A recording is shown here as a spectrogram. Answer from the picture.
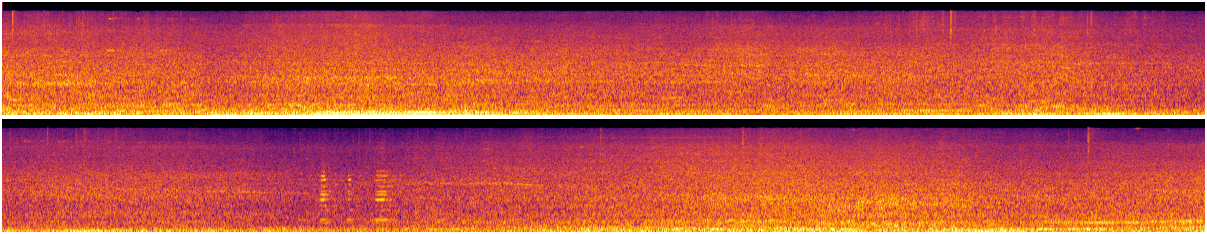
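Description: Road traffic: cars passing with a steady low rumble over a constant hiss, loudest as a vehicle goes by about four seconds in. A brief tone sounds about fifteen seconds in.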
